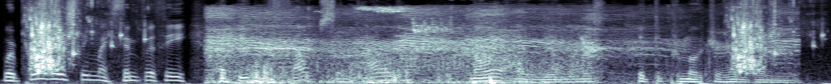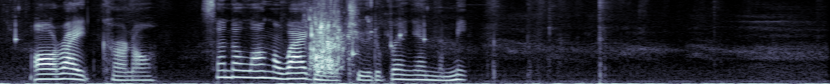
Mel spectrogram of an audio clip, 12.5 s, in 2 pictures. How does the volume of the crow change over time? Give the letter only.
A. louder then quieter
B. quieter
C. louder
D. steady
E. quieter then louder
B.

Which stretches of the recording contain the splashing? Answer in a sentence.
You can hear the splashing from 0.2 to 1.1 s, from 5.5 to 6.4 s and from 8.5 to 9.4 s.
